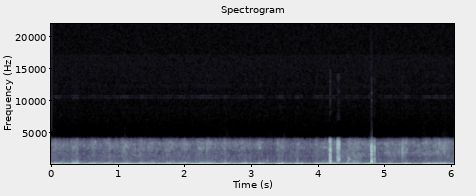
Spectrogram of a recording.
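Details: BMW E30 320i: steady low engine rumble with an uneven, stumbling beat around three to four pulses a second; one cylinder dropping out, bad engine misfire.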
